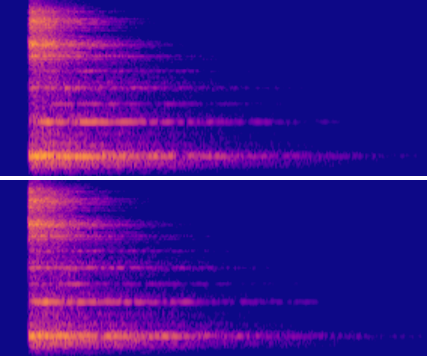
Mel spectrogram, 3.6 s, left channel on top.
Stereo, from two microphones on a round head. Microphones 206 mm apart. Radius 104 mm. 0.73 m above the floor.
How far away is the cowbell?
About 0.9 m.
